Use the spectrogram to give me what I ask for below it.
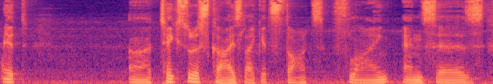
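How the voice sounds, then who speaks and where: A man narrating a tabletop role-playing game as game master, in a casual, halting, improvised way. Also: low voice, little pitch movement, warm tone, slight background noise.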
